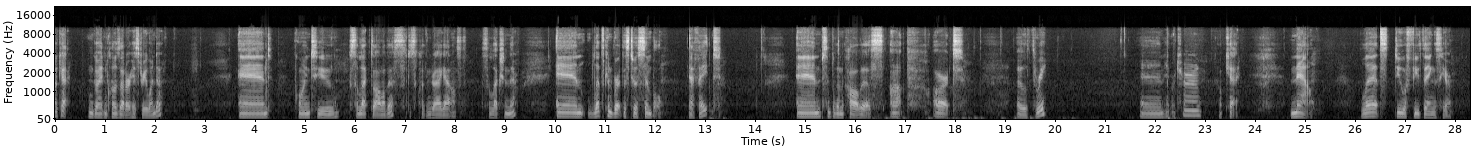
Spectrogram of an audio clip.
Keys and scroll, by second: 13.3 F8, 22.0 Return.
